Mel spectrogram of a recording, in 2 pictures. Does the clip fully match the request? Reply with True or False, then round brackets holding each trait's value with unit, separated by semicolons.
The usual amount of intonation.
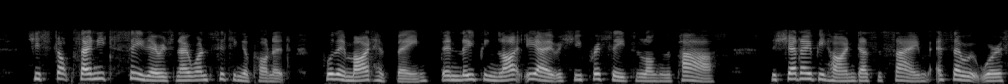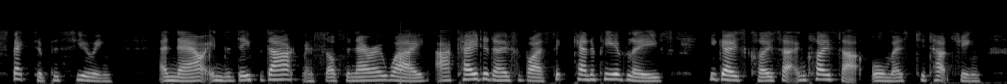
True (4.9 semitones)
